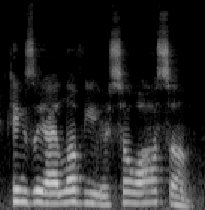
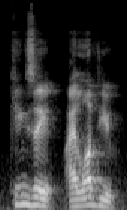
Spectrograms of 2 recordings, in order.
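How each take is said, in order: First: Higher, sing-song praise for the dog; sweet dog talk. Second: "Kingsley, I love you" barked louder, "love" hit hard; harsh "I love you". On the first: Telling the dog Kingsley he is loved in a cooing voice. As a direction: coo to the dog. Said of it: "Even the dogs can tell". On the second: Showing the dog Kingsley how tone beats words with a harsh scold. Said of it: "they can read tone". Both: Shown as a demonstration.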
